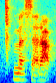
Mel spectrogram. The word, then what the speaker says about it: masarap: So, in Filipino, when we like the food, we say masarap. Masarap? Masarap. Masarap. Yes! Oh, he has very good pronunciation.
